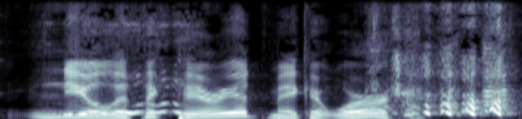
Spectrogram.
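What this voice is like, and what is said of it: Tim Gunn impression. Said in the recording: “best Tim Gunn impression”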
